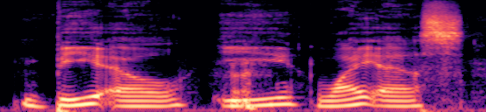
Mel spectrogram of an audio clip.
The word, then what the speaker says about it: Bleys: You say it B-L-E-Y-S, Bleys. Bleys. It sounds like B-L-A-Z-E, but it is B-L-E-Y-S.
